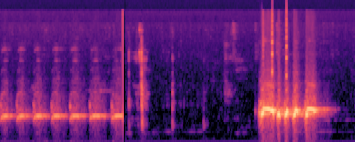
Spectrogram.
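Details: Silver zebra dove in loud manggung song: a quick series of seven short, level coo notes, a few faint clicks, then a loud stuttering phrase of rapid clipped coos ending on a drawn-out note.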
